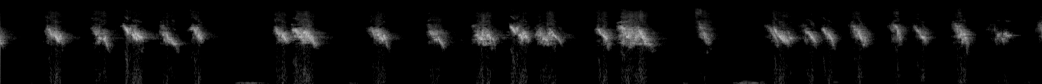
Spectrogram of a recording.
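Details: Sparrow chirping: loud, bright chirps repeated in quick bursts, often paired or in threes, with short pauses between groups and no other sounds.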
